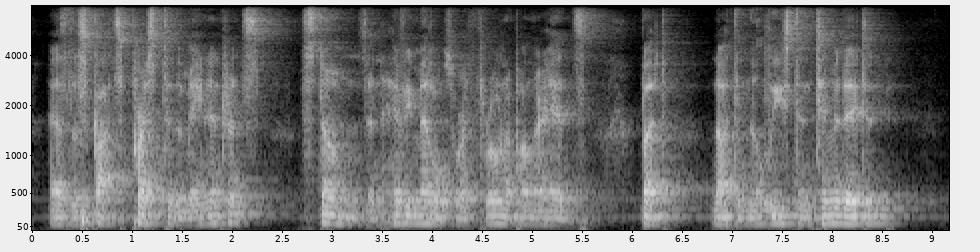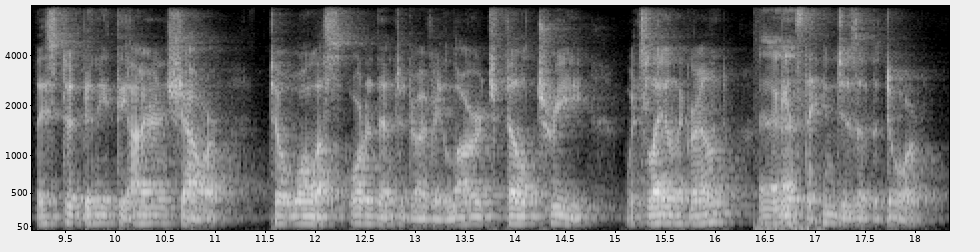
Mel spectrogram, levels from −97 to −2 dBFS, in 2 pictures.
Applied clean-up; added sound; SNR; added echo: neural separator model SepFormer DNS4.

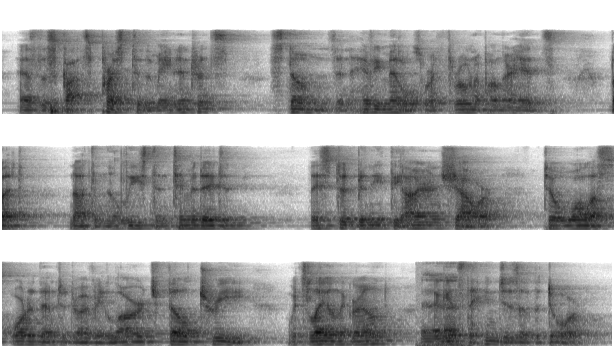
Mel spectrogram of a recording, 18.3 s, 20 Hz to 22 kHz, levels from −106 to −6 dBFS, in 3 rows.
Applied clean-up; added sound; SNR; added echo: none; Burping, eructation; 0 dB; reverberation time 0.9 s.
